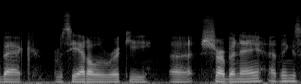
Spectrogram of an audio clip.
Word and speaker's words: Charbonnet: Charbonnet. I think his actual Yeah. sneaky good pick is the running back from Seattle, the rookie Charbonnet.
